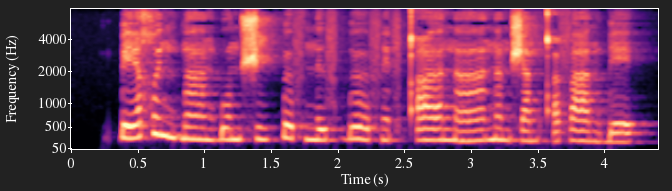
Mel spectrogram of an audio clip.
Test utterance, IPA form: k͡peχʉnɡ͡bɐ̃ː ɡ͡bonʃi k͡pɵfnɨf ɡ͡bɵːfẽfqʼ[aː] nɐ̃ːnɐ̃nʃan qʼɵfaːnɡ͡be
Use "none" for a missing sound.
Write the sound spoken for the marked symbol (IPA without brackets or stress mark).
ɐː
